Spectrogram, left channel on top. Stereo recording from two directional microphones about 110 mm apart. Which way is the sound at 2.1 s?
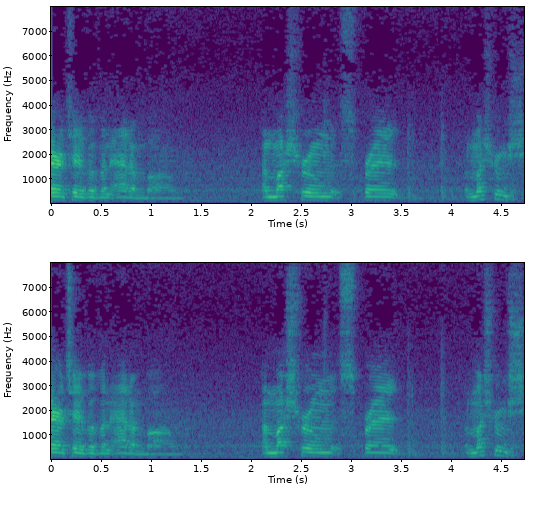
25° right (ahead or behind).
